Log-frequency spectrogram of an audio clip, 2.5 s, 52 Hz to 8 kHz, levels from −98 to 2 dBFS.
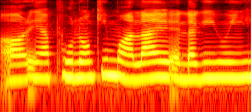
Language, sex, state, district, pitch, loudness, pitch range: Hindi, female, Bihar, Darbhanga, 245 Hz, -19 LUFS, 235-250 Hz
